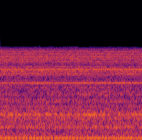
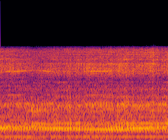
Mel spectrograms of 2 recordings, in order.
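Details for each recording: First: Wood lathe turning fishing rod handles, running at full speed: steady even hum with faint high tone, almost no vibration, no knocks or wobble; normal running. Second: Wood lathe with the curved scraper: motor hum sags in pitch and loudness as the scraper's wide cutting area bites, then recovers; motor bogging under load.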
